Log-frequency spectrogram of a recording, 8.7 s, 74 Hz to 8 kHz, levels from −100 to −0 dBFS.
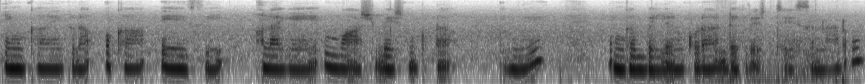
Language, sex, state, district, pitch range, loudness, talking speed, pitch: Telugu, male, Andhra Pradesh, Annamaya, 175-195 Hz, -18 LUFS, 95 wpm, 180 Hz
